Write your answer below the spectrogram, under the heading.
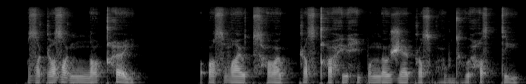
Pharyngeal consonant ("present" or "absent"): absent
